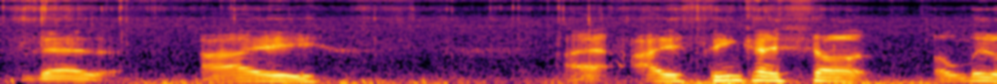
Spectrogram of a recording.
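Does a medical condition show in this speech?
Yes: cerebral palsy; since birth, affects balance, hand coordination.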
